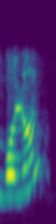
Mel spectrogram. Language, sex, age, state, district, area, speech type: Bengali, female, 30-45, West Bengal, Purba Medinipur, rural, conversation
